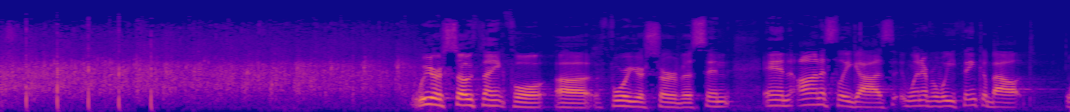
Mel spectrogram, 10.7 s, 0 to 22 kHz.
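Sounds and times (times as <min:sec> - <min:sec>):
audience clapping steadily: 0:00.0 - 0:04.7
speech: 0:04.2 - 0:10.6.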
